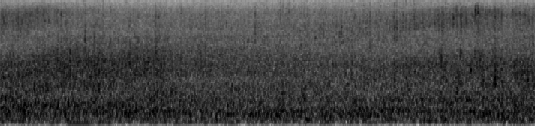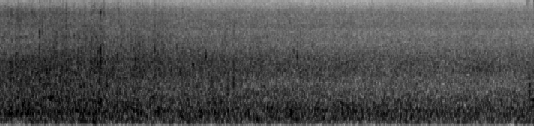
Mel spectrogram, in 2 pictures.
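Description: Mountain water rushing along a narrow stone-lined channel: a steady, even rush of flowing water, a little fainter near the end.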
